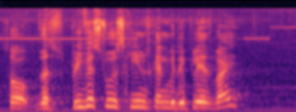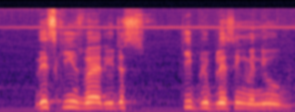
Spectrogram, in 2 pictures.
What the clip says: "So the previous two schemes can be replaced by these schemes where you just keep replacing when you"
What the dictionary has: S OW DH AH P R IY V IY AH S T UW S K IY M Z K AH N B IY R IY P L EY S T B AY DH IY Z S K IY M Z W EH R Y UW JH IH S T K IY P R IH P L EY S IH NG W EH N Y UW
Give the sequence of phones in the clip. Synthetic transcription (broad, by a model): S OW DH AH P R IY V IY AH S T UW S K IY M S K AH N B IY R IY P L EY S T B AY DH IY S K IY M S W EH R Y UW JH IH S K IY P R IH P L EY S IH NG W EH N Y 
